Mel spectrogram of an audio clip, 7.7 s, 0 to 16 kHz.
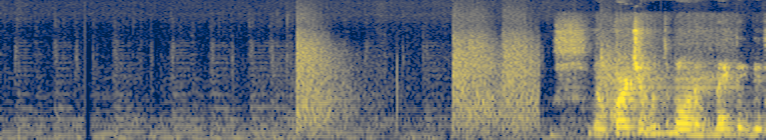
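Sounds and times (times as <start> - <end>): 
steady tonal background: 1.0 - 7.6
gunshots in a played film scene: 2.9 - 3.8, 4.5 - 6.7
speech: 5.5 - 7.6.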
